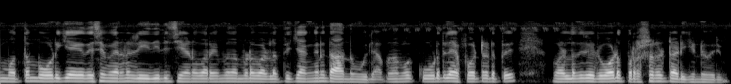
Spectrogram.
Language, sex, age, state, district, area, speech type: Malayalam, male, 60+, Kerala, Palakkad, rural, spontaneous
